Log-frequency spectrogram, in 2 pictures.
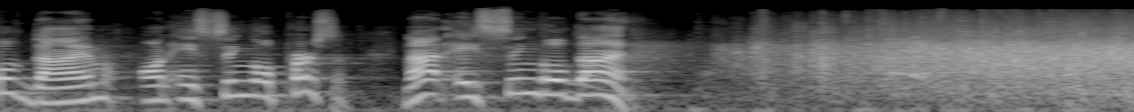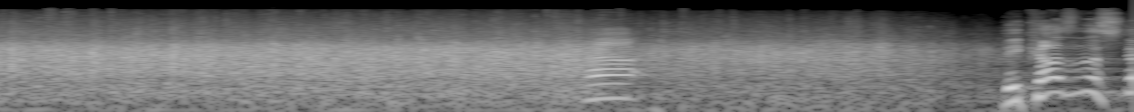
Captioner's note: applause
